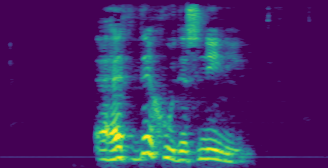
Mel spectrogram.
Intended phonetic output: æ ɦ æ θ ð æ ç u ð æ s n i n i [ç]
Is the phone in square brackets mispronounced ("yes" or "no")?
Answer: yes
